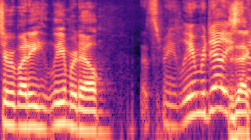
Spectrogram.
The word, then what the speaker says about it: Liam Riddell: That's me, Liam Riddell.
